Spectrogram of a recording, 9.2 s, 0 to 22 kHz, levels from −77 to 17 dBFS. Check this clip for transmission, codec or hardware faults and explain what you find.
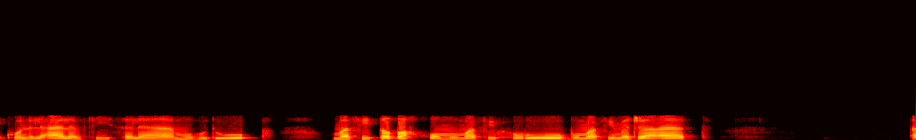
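One fault runs through the whole clip: the speech passed through a Bluetooth CVSD headset codec. Its one-bit up-or-down coding, consistent with a 64 kbps link, can't follow loud high sounds, so s sounds turn scratchy over a granular hiss. The band sits between 250 Hz and 3.5 kHz, with nothing above 3.8 kHz.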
